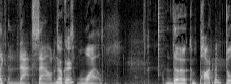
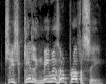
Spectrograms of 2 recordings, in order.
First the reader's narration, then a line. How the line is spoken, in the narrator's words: the downcast Hynerian grumbled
